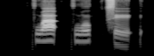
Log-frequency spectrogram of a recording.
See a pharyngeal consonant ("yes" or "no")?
no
